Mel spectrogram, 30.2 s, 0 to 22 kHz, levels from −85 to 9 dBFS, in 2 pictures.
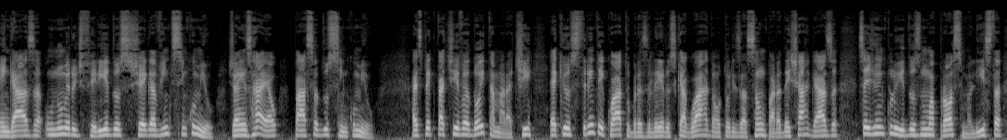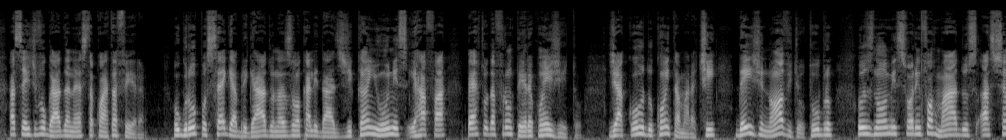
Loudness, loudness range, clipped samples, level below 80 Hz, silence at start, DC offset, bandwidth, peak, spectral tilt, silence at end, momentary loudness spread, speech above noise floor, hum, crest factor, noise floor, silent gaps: -21 LUFS; 2 LU; under 0.1%; -50 dBFS; 0 s; under 0.1%; 16 kHz; -6 dBFS; -5.5 dB/octave; 0 s; 6 LU; 27 dB; none; 16 dB; -48 dBFS; none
